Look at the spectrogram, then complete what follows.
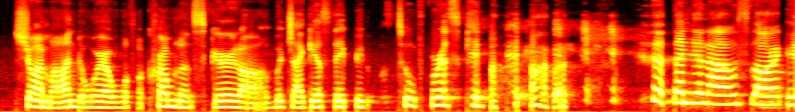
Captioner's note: laugh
